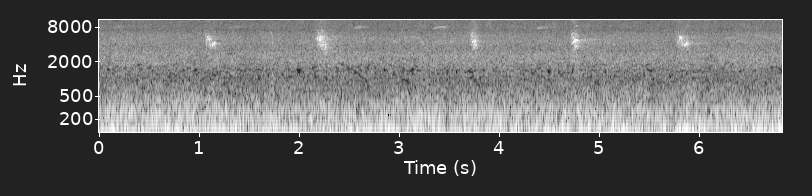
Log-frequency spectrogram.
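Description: A bird chirping, one short high note about once a second, over a steady low outdoor rumble.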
